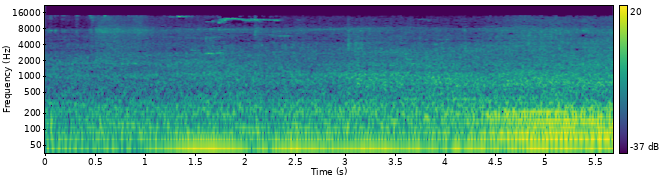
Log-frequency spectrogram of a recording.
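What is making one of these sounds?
Traffic rumbles past on a busy street.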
